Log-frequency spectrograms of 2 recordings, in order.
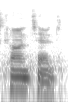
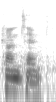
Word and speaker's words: content: It's pronounced as though con like pros and cons. It's content, not content.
